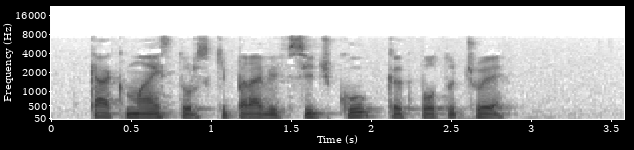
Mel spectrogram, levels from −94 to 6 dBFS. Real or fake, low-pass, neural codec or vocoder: real; 7.2 kHz; none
